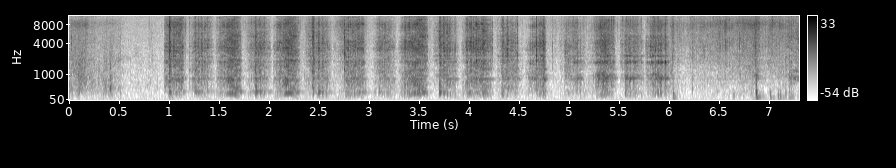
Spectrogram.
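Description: Wooden sticks knock and scrape against each other.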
